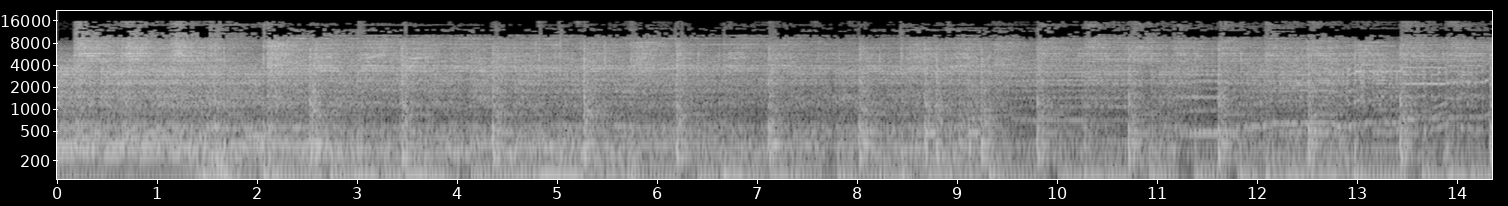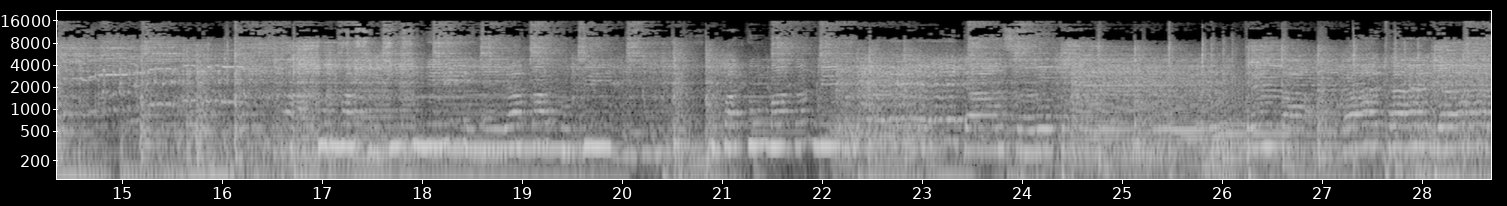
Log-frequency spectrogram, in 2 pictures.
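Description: Student rock band playing live: electric guitars and a drum kit, with a vocalist singing. The drums come in about a second and a half in, and the bass and drums drop out briefly near 21 seconds before the band carries on.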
